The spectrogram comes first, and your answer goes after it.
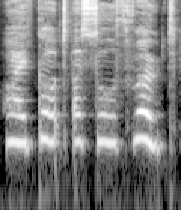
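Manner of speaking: slow, put-on sore-throat voice; hoarse lion. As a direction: croak out an excuse.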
